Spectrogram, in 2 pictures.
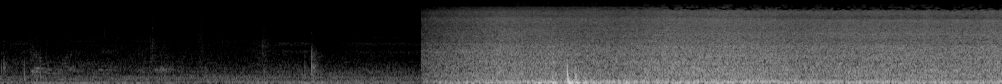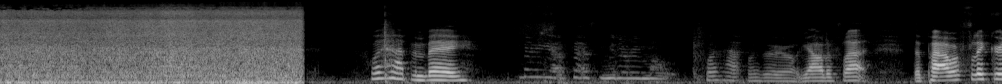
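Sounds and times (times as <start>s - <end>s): wind and rain rushing: 4.2s - 13.1s.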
